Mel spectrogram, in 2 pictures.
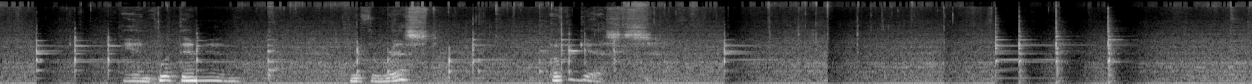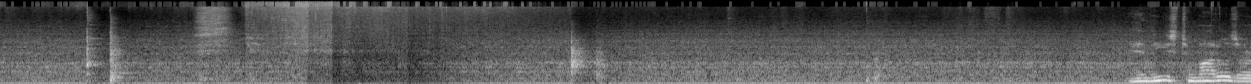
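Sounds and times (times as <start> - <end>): tomatoes hissing in skillet: 0.0 - 9.8, 14.3 - 19.0
steady low hum: 0.0 - 25.0.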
